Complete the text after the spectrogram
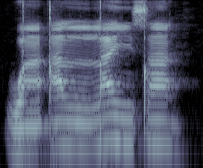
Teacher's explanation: nun sukun bertemu dengan huruf lam yang juga disebut idgham bilagunah cara membacanya dimasukkan ke dalam ee suara lam dan tidak boleh dengan mendengung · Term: idgham bila gunnah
